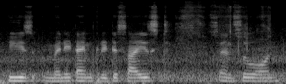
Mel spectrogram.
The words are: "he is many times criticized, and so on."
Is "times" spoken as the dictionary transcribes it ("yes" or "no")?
no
